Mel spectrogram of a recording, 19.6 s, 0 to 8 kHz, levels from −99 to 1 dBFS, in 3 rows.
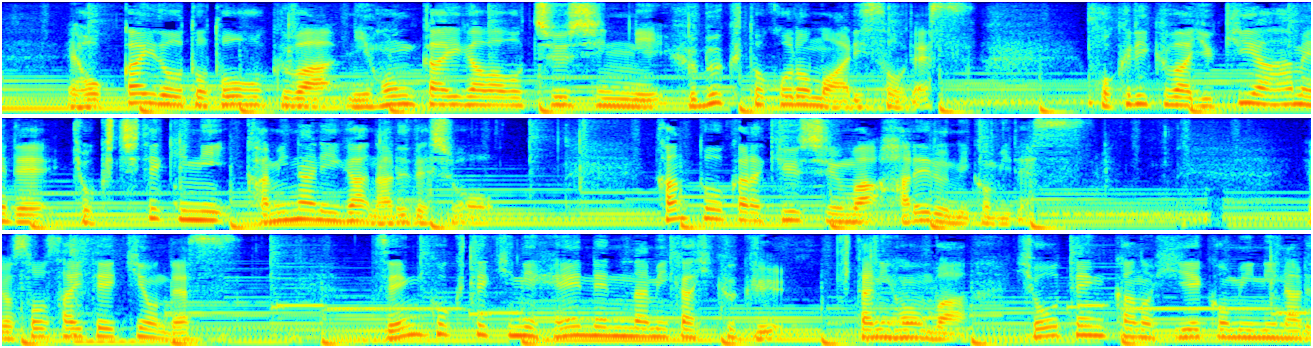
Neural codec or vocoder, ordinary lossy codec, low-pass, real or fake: none; none; none; real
